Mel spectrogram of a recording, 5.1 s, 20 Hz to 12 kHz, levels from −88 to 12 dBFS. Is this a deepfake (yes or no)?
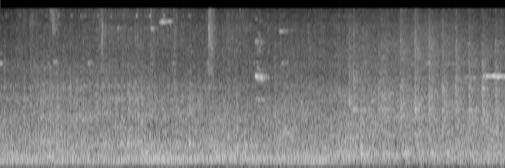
yes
